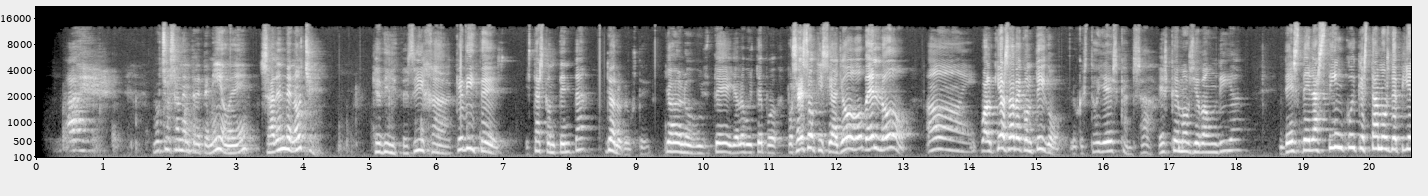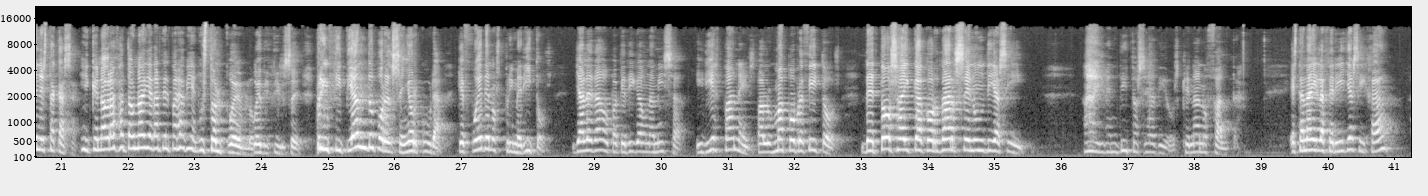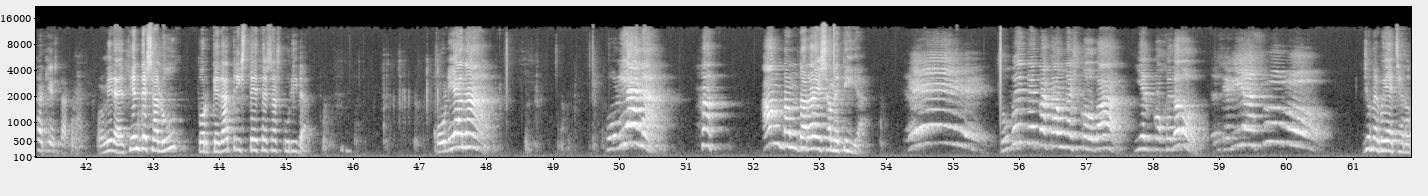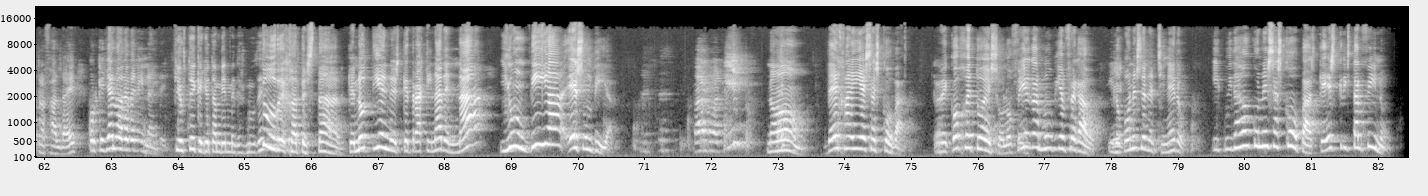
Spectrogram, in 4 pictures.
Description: Teatro invisible: La Malquerida (interpreta doña Isabel)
